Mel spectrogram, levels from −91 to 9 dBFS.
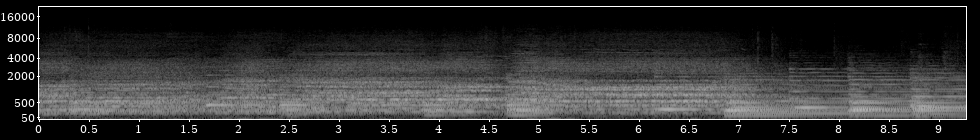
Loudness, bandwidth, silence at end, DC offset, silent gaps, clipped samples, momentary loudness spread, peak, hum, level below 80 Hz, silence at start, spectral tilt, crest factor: -31 LUFS; 10.5 kHz; 0 s; under 0.1%; none; under 0.1%; 5 LU; -16 dBFS; none; -70 dBFS; 0 s; -7 dB/octave; 14 dB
